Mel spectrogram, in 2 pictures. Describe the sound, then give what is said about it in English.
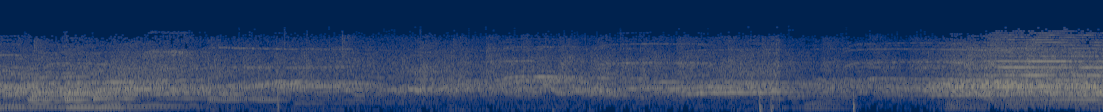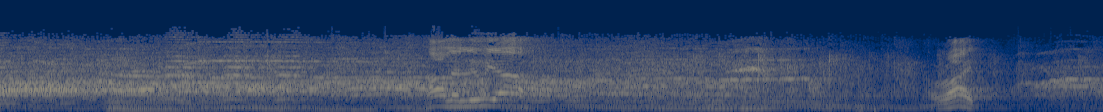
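An audience applauds and cheers to welcome Bishop Dag Heward Mills before the word is preached, a steady, dense wash of clapping mixed with whoops and shouted voices, swelling louder midway and fading slightly near the end. “Our Father is back with a round of applause.”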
